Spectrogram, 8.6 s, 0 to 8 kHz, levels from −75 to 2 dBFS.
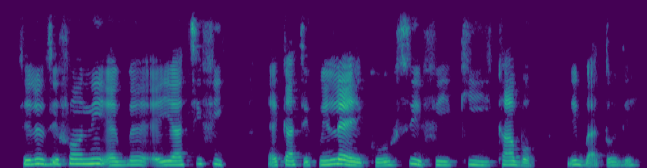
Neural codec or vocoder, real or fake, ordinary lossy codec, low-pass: none; real; none; 7.2 kHz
